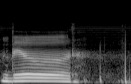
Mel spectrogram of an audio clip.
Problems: none marked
